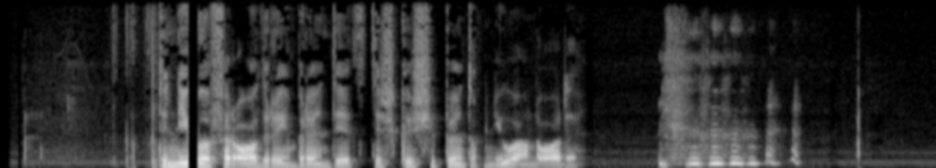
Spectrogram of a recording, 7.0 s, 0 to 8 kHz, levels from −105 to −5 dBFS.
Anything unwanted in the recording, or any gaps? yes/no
yes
